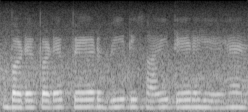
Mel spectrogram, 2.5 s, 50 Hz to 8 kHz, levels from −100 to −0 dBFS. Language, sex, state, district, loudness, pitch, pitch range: Hindi, female, Chandigarh, Chandigarh, -18 LUFS, 190 Hz, 185-190 Hz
